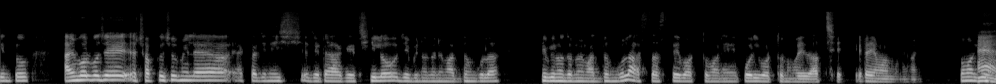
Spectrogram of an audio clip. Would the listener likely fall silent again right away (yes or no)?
no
